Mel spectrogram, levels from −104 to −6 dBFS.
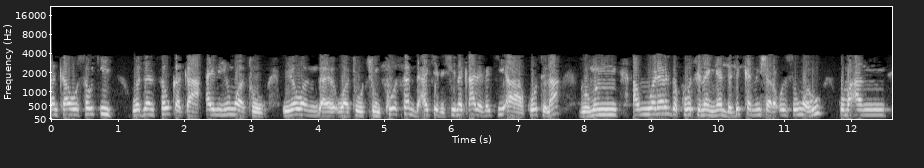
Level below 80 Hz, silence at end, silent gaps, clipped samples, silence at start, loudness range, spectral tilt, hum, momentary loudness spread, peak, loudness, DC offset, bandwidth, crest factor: -62 dBFS; 0.05 s; none; under 0.1%; 0 s; 1 LU; -10 dB/octave; none; 4 LU; -12 dBFS; -24 LUFS; under 0.1%; 4 kHz; 12 dB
